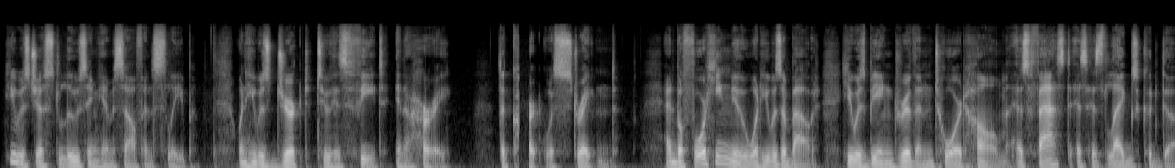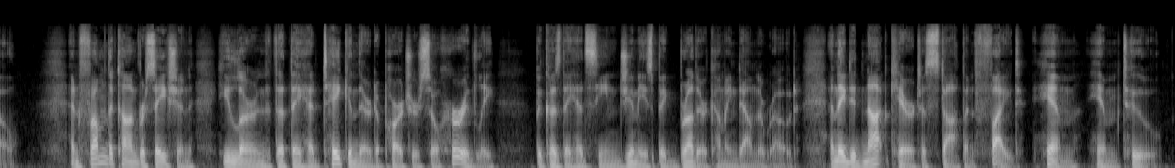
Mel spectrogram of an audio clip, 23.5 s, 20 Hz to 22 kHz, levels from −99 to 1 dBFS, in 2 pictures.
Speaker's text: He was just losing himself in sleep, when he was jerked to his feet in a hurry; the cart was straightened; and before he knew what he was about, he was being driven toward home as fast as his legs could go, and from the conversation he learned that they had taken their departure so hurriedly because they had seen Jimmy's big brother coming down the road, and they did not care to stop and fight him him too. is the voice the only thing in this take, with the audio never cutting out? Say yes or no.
no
